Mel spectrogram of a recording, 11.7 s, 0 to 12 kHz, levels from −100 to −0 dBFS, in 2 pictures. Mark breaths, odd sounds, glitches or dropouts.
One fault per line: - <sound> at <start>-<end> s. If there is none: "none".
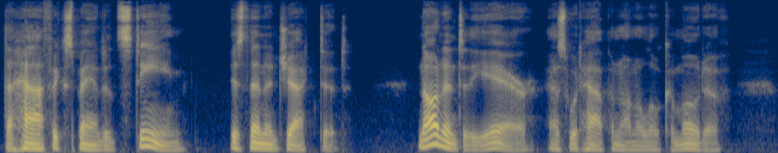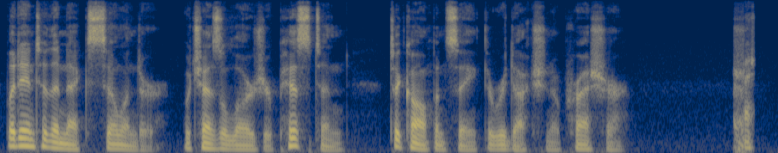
- laugh at 11.3-11.5 s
